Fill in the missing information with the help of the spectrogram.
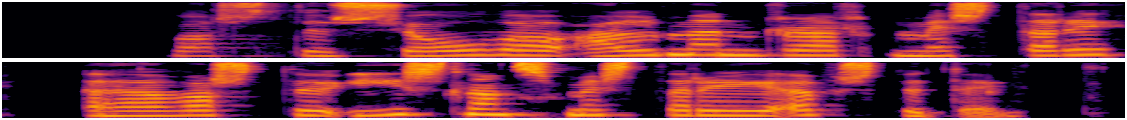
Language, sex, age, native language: Icelandic, female, 30-39, Icelandic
